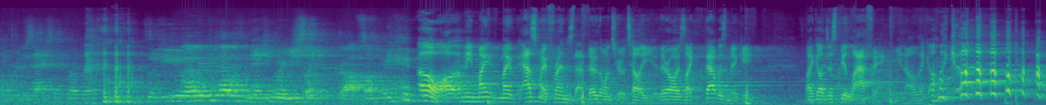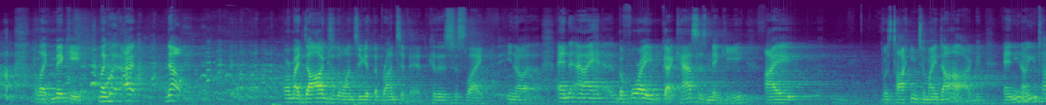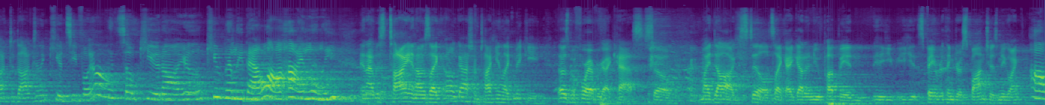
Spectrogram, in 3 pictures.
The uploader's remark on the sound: Live from FanX in Salt Lake City. Recorded live at FanX in Salt Lake City.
